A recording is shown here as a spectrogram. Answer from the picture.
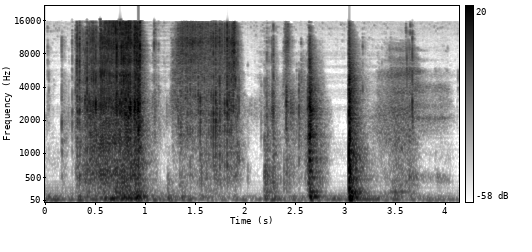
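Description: A deck of oracle cards shuffled by hand: two rustling runs in the first two seconds, then a few sharp taps of the cards.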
